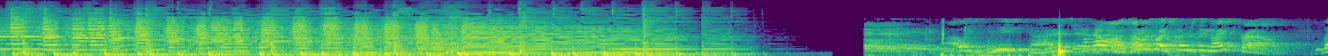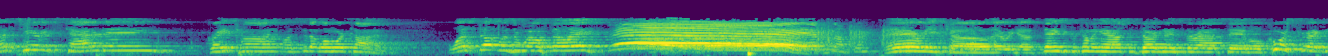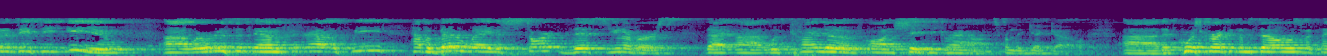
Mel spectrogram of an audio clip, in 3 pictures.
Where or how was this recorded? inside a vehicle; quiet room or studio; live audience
live audience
